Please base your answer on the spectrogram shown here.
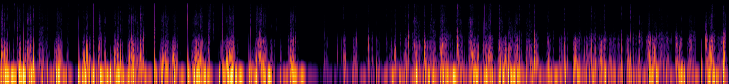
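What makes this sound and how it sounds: Bamboo earpicks, held in fingertips with long nails, scratch and rub quickly inside both open ear canals of a white binaural microphone fitted with two soft, solid rubbery silicone ear models. The result is a dense stream of close, muffled scratching and scraping, dominated by deep low thuds and rumble with almost no bright content. The sound eases into a brief quieter lull around the middle.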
